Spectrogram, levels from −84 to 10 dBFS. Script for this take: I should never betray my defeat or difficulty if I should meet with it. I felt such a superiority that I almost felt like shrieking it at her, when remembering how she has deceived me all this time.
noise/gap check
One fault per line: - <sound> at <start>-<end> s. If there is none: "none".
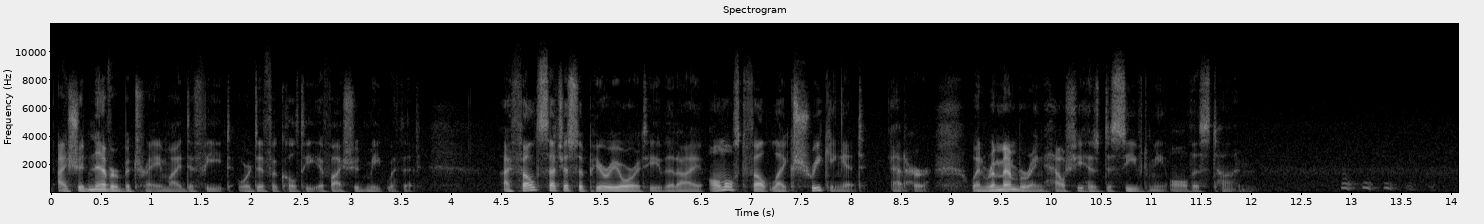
- laugh at 12.9-13.9 s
